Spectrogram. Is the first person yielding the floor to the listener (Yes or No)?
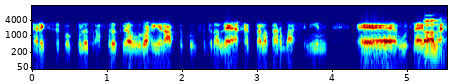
No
